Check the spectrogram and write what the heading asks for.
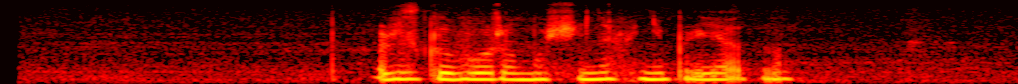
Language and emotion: Russian, sad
